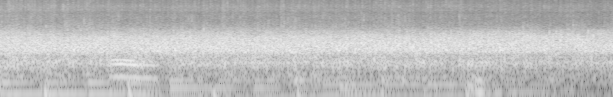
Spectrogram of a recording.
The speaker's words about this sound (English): Very fun, and I'm very excited to have David Frum here with your book, Trumpocracy. How about a nice round of applause for David?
